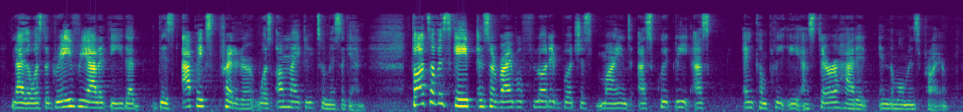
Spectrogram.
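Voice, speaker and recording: Speaking at a moderate pace in a Spanish accent, a woman with a fairly low pitch uses ordinary pitch variation against a quiet background. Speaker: livestream host reading a book aloud. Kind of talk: reading aloud. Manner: halting, frequent self-corrections.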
